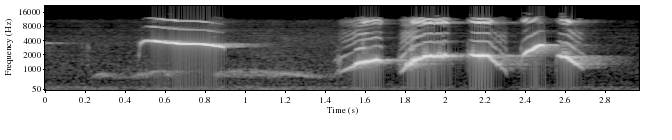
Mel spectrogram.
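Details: White-rumped shama singing many voices to rouse its kind: one high falling whistle and a soft low hum, then five quick loud whistled notes arching up and down in a lively phrase.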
